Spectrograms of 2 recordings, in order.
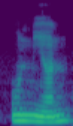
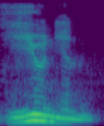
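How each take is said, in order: First: It begins with a plain vowel sound. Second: It begins with a 'y' consonant sound. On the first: The speaker calls it wrong. "bukan union" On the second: The speaker calls it right. "tapi union. Pas seperti memakai huruf konsonan Y"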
